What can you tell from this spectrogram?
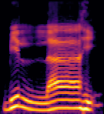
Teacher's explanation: lam yang ada di lafdzul jalalah di situ setelah huruf ba tidak ditebalkan ya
